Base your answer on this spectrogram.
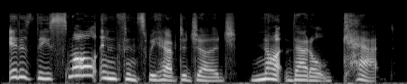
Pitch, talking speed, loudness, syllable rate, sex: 235 Hz, 190 wpm, -17 LUFS, 5.0 syllables/s, female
